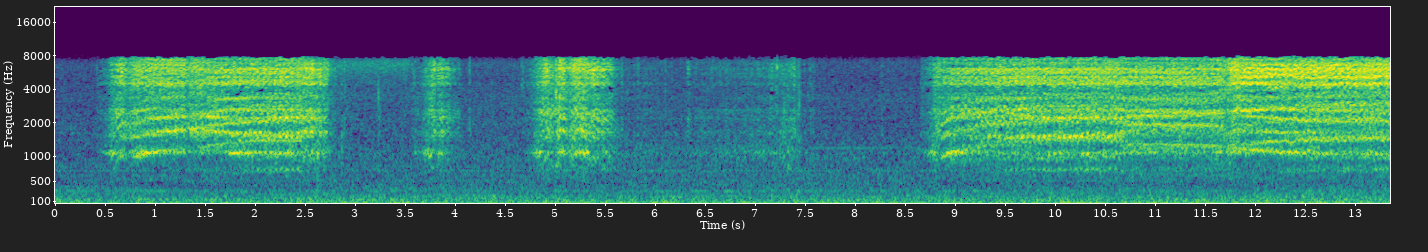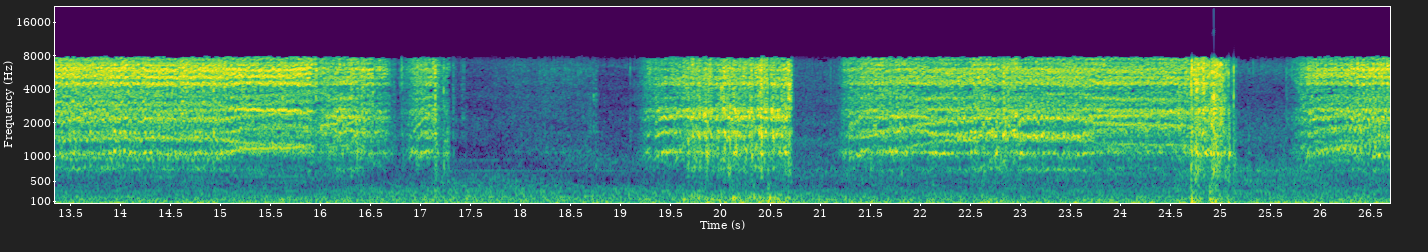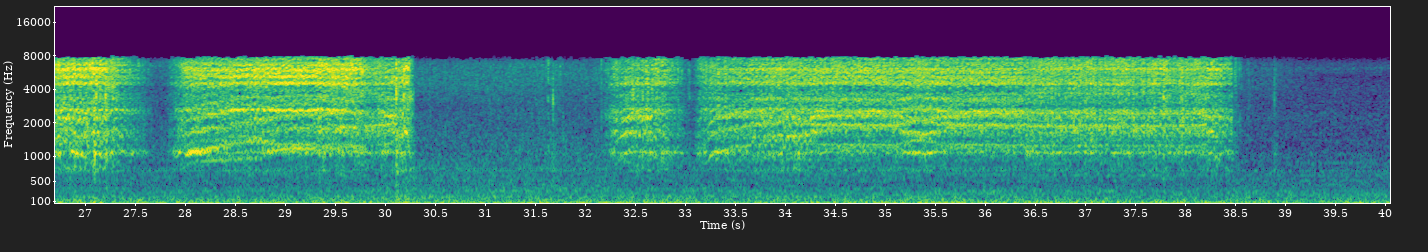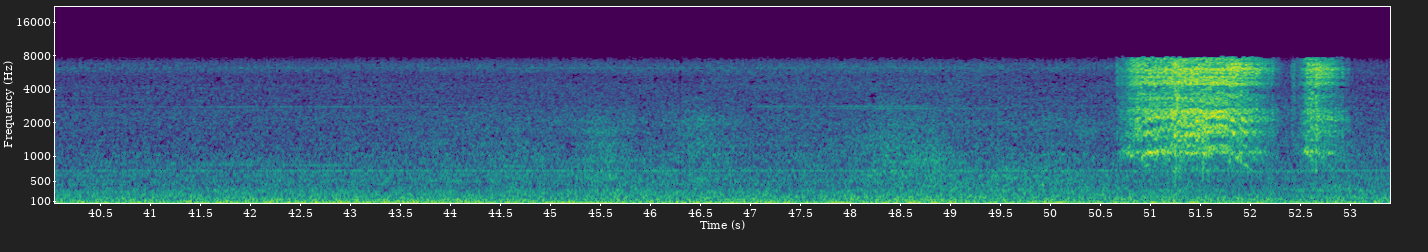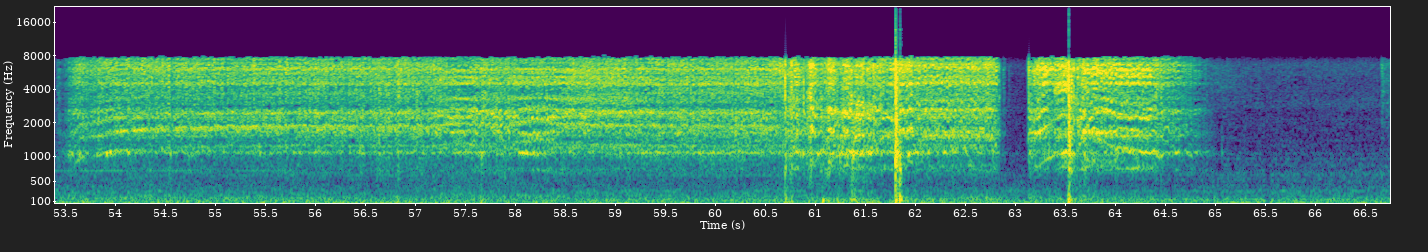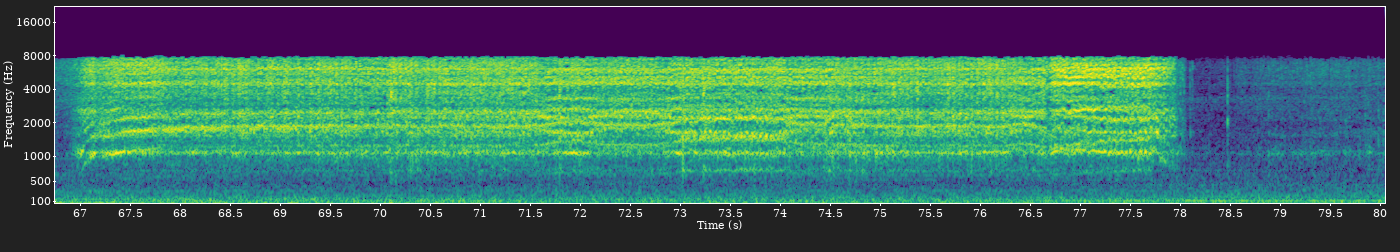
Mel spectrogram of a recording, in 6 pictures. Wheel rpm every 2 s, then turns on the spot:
80, 70, 40, 20, 70, 160, 160, 160, 70, 40, 100, 160, 110, 110, 130, 50, 60, 150, 160, 40, 0, 0, 0, 0, 0, 60, 40, 150, 160, 160, 160, 160, 80, 60, 160, 160, 160, 160, 150, 30.
2-8 30-32 38-40 78-80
